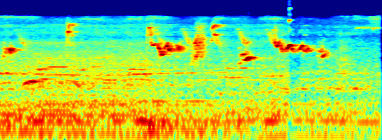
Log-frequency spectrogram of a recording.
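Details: Mutated pastol white-rumped shama from Aceh singing in the evening; brief burst of slurred whistles and harsh chattering notes, fairly quiet with background hum.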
